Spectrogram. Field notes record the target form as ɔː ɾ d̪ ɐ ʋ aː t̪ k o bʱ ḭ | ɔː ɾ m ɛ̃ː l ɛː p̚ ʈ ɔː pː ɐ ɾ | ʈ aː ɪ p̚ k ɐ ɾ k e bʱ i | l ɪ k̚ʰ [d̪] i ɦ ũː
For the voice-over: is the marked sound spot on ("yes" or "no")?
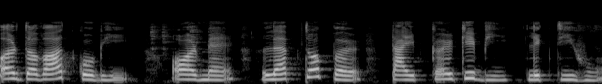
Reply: no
